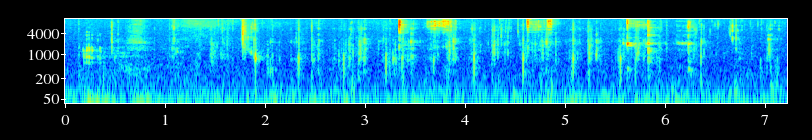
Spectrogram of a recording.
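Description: Steady chewing and crunching of food while eating lunch, with soft bites repeating irregularly, mixed with occasional light clinks of cutlery and dishes; no one speaks.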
